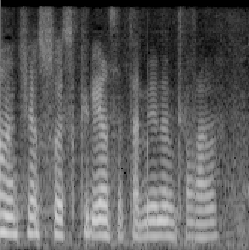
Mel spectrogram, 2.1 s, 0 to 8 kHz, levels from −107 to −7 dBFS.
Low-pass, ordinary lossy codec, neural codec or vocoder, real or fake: 7.2 kHz; MP3, 64 kbps; codec, 16 kHz in and 24 kHz out, 0.6 kbps, FireRedTTS-2 codec; fake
